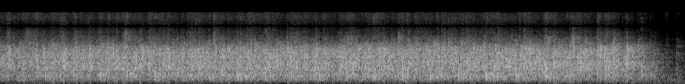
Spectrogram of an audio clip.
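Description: Steady audience applause welcoming First Lady Rhonda Keenum at a presidential papers dedication ceremony, a dense, even wash of clapping from a large crowd that holds for several seconds before tapering off.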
